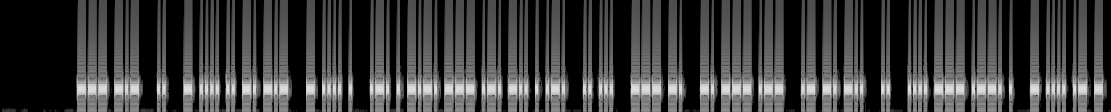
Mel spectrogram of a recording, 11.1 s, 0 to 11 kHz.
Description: Morse code, heard as a keyed tone, about 44 wpm, 700 Hz. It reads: OK I THINK THE RECORDER IS ON NOW AND I HOPE THAT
